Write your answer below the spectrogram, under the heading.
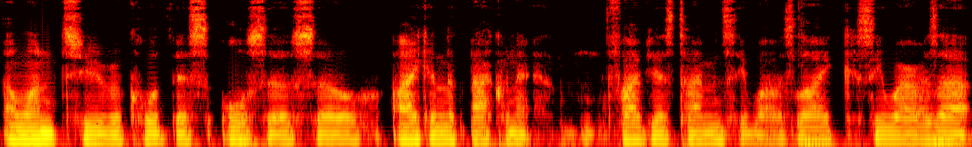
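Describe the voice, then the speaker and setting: With monotone, flat intonation, a man speaks at a moderate pace in a fairly low, somewhat breathy voice. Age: 20s. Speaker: vlogger. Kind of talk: casual vlog monologue. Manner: stutters.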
